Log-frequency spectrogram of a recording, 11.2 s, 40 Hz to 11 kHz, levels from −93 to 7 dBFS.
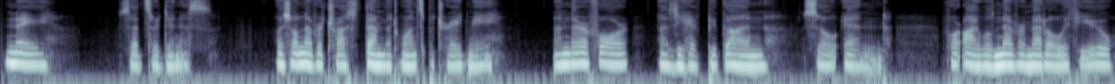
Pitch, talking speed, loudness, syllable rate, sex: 145 Hz, 150 wpm, -18 LUFS, 4.5 syllables/s, female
